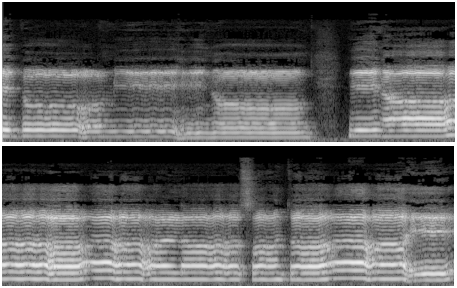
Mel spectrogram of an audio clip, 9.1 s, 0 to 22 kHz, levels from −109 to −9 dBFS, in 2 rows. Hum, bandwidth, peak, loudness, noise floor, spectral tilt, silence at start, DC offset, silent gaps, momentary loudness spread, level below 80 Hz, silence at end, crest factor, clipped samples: none; 8.8 kHz; -8 dBFS; -23 LUFS; -47 dBFS; -5 dB/octave; 0 s; under 0.1%; none; 14 LU; -66 dBFS; 0 s; 16 dB; under 0.1%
